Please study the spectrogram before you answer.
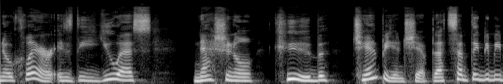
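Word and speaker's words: Kubb: It's spelled K U BBB. So it looks like cub and I I watched the demonstration video. I thought it was cube. You can hear that funny pronunci.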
